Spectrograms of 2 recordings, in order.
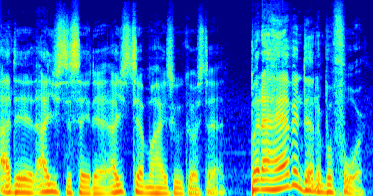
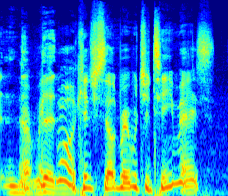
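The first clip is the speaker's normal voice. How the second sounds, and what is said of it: Imitates a high school coach. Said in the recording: “Don't I sound just like a high school coach? ... You sound down. Just like a high school ... Coach.”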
